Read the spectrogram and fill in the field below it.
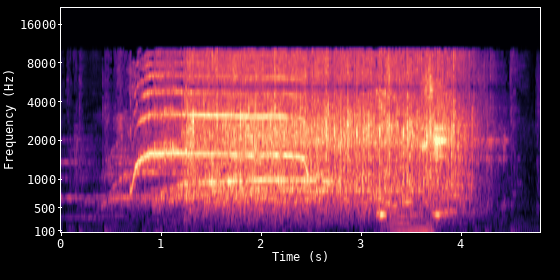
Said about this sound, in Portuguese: oh, acho que os editores mereciam uma salva de palmas agora, hein? Que eles fazem mágica salve é isso aí. Não, não, não, não precisa bater palma, gente. Editor, coloca a salva de palmas aqui pra gente.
